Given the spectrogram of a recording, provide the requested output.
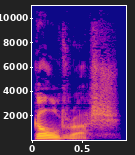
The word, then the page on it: gold rush: British English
